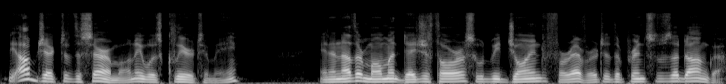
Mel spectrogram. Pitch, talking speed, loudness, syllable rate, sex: 125 Hz, 190 wpm, -18 LUFS, 6.0 syllables/s, male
